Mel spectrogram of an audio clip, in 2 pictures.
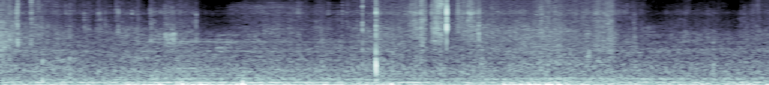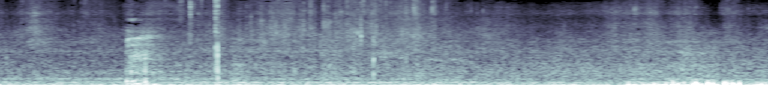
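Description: Tatarian aster shoots picked by hand: a few sharp snaps of stems breaking off and leaves rustling, over a steady low rumble on the microphone that swells near the end.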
